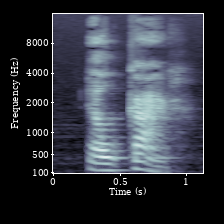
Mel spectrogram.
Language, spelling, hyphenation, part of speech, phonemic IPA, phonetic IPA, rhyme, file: Dutch, elkaar, el‧kaar, pronoun, /ɛlˈkaːr/, [ɛɤ̯ˈkaːɻ], -aːr, Nl-elkaar.ogg
- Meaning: each other, one another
